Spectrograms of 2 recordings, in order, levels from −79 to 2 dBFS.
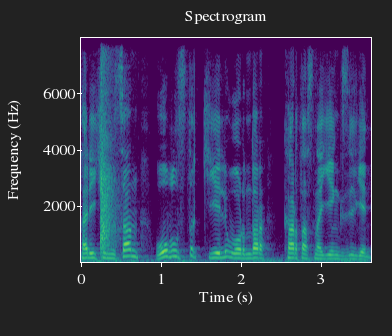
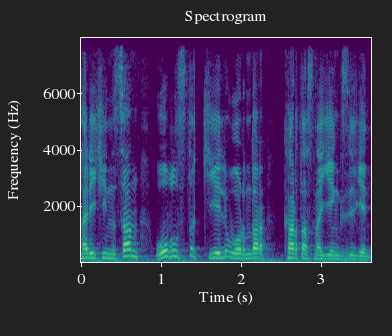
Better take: second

